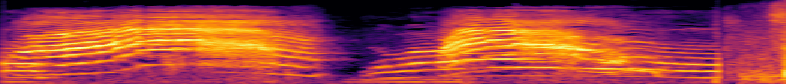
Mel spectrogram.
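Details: Domestic cat giving two long, loud, drawn-out meows, each about two seconds, harmonic and wavering, with a short pause between and a brief click at the end.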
